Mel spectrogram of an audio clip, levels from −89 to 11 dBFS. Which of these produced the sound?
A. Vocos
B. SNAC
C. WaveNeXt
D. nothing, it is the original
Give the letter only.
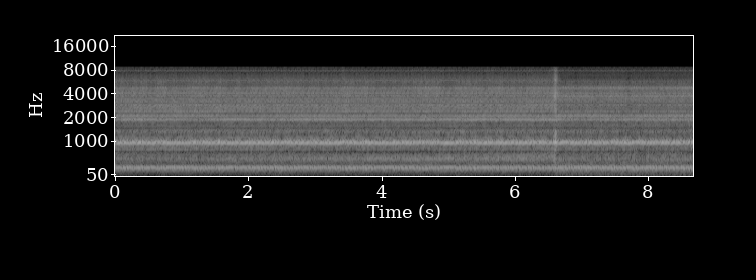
C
